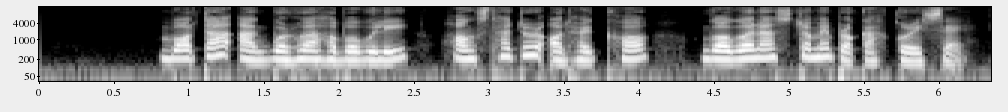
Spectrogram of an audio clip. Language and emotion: Assamese, neutral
